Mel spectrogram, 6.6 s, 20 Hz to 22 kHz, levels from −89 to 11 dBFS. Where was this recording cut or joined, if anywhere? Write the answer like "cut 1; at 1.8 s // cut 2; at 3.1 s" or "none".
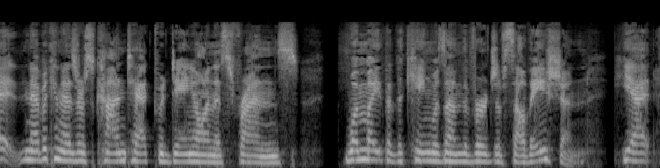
cut 1; at 3.8 s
